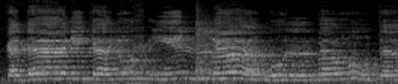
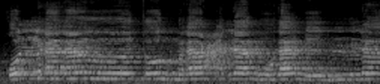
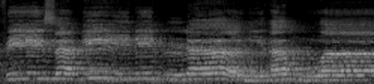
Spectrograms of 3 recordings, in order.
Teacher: Alif Lam Al-Jalalah yang dibaca dengan nipis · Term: Alif Lam Al-Jalalah Tarqiq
